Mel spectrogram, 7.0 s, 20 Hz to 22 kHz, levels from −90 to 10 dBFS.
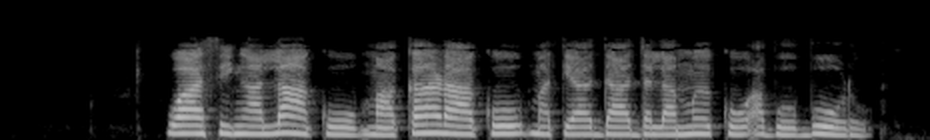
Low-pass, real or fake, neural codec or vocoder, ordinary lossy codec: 7.2 kHz; real; none; AAC, 48 kbps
